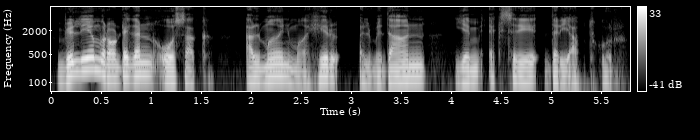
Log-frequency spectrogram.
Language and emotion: Kashmiri, neutral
